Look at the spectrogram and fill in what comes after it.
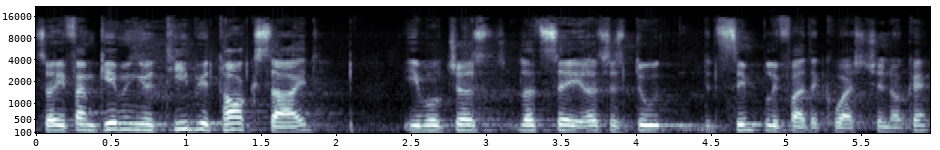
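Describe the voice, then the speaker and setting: Over noticeable background noise, a man with a German accent speaks in a fairly high-pitched voice with fairly even intonation. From German-speaking Europe. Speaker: university chemistry lecturer. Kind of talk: lecture. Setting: classroom.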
